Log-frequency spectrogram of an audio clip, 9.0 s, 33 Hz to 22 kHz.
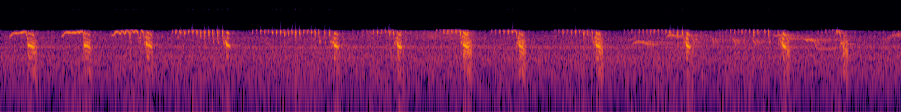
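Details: Morning calls of a lesser spotted eagle, Estonia, 9 June 2011: repeated high downslurred yelps, uneven spacing, roughly one or two a second, some overlapping as if a second voice joins, quiet background.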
